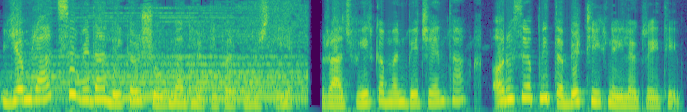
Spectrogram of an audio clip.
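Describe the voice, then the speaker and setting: Woman narrating a storybook tale. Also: medium pitch.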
